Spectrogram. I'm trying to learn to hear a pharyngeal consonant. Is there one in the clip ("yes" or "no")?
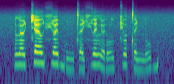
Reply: no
